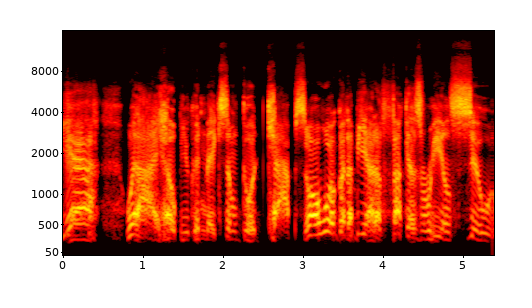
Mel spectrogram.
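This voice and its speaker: At a moderate pace, the speaker uses a put-on character voice. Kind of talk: radio drama. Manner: angry, profane.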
